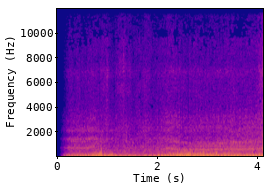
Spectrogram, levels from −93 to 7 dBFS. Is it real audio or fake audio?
real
